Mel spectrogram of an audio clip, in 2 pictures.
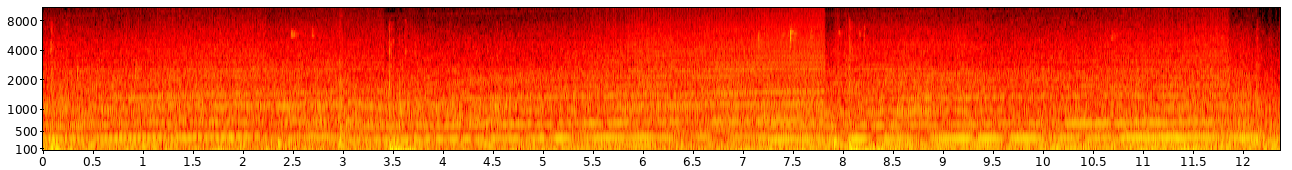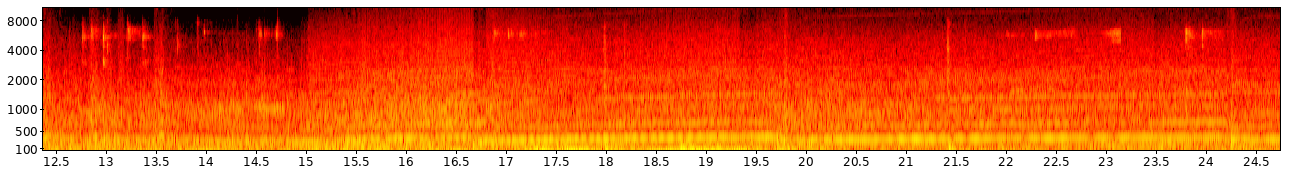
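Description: A racing car engine whines steadily, rising in pitch and dropping with each gear change.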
